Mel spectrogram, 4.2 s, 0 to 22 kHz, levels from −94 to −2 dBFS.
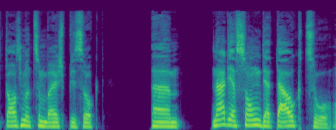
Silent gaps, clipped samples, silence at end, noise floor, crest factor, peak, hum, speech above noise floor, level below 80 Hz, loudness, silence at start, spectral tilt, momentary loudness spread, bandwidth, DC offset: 1.59-1.83 s, 2.51-2.55 s; under 0.1%; 0 s; under -90 dBFS; 16 dB; -4 dBFS; none; over 72 dB; -52 dBFS; -19 LUFS; 0.05 s; -5.5 dB/octave; 7 LU; 15.5 kHz; under 0.1%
